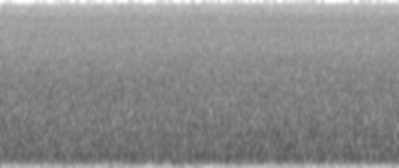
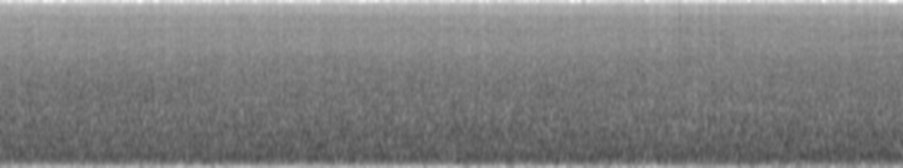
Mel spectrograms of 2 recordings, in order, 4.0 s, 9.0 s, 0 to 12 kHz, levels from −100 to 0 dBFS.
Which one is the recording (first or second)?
second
